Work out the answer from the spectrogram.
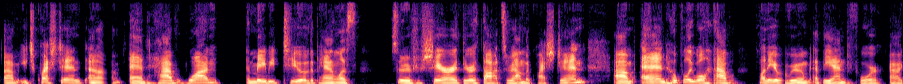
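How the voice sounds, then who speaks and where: A woman moderating a conference panel, introducing speakers and asking questions in a quick, upbeat way with fillers. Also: fairly low pitch, a bit bright. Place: conference stage.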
